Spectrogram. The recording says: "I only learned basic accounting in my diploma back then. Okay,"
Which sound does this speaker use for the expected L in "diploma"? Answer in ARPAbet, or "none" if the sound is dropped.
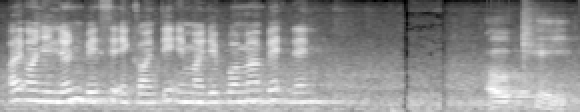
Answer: none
